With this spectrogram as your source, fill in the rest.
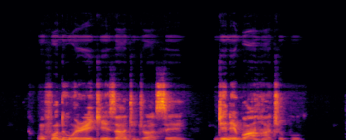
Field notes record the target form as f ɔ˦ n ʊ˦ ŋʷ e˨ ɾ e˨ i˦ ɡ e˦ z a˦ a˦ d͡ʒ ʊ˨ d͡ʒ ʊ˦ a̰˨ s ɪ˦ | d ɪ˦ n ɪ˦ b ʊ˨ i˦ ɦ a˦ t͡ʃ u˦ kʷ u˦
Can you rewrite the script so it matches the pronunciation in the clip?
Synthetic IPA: f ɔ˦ d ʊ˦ ŋʷ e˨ ɾ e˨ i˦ k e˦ z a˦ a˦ d͡ʒ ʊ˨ d͡ʒ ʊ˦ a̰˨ s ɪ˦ | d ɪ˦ n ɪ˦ b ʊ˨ a˦ ɦ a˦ t͡ʃ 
